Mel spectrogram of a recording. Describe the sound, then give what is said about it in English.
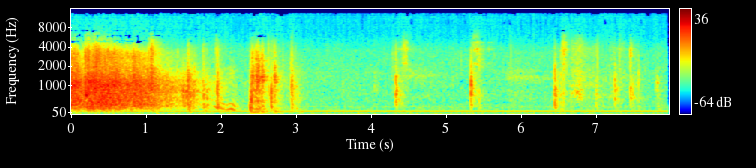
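Gunshots ring out in a shootout involving a U.S. marshal. A loud burst opens, followed by a series of sharp, spaced cracks over a low steady hum. “You killed both of them, Mr. Dillon. I didn't even get a shot off.”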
